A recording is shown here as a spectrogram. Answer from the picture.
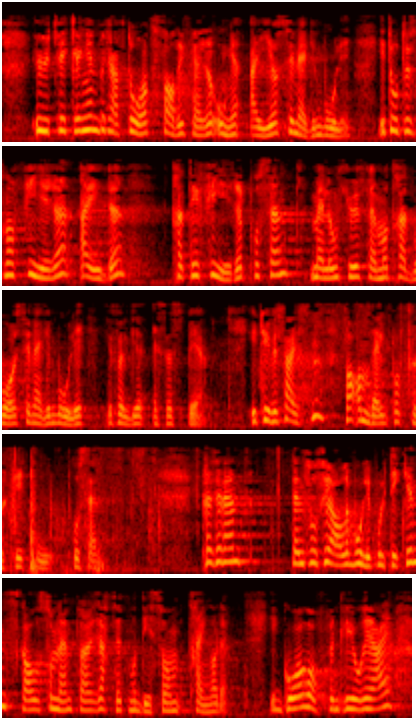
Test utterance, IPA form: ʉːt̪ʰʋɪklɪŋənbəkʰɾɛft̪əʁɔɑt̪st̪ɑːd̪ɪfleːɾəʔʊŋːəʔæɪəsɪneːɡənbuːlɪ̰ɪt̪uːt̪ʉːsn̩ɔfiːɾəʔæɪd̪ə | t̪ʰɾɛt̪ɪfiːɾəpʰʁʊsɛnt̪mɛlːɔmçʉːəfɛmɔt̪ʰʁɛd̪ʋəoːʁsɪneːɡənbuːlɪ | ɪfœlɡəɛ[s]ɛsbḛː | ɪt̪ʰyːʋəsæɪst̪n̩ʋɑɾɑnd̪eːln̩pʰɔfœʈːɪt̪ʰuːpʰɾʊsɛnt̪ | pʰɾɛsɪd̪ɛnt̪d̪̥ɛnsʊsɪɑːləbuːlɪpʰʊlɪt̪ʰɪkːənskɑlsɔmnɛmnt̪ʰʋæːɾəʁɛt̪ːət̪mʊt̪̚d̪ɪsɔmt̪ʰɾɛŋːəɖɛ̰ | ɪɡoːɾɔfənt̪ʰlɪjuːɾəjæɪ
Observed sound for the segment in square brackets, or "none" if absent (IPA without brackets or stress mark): s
